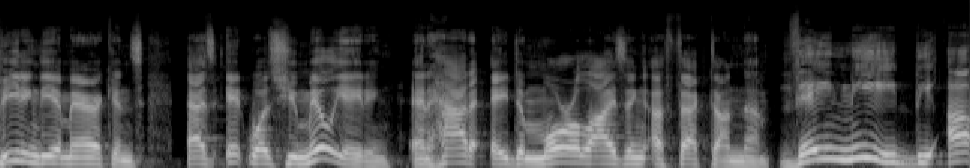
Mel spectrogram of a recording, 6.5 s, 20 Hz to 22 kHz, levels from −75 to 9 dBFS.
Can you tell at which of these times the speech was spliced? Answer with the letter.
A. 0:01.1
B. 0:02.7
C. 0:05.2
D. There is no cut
C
